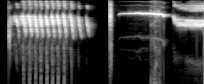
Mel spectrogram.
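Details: Young weaver in rolling song, used as a lure for other birds: a rapid chattering trill of about twelve notes, a sharp click, then long thin high whistles sliding downward.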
